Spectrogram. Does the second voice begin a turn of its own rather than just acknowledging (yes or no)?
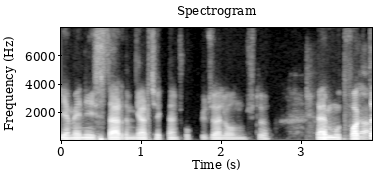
no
